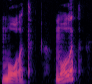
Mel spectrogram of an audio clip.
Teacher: on a un O non accentué qui se prononce comme un A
